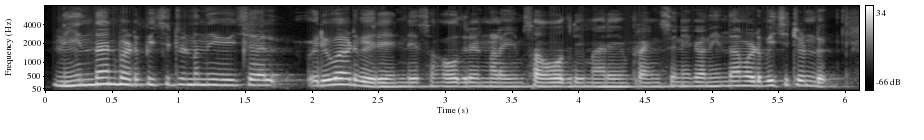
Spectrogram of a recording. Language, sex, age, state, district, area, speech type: Malayalam, male, 18-30, Kerala, Thiruvananthapuram, rural, spontaneous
